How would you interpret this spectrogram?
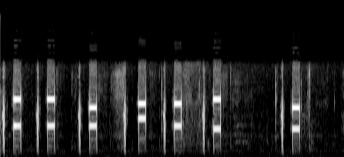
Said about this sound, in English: We have a four-year-old in the house. Can you tell? I could certainly tell. I had one of those for a lot of years. Loves dialing the phone.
